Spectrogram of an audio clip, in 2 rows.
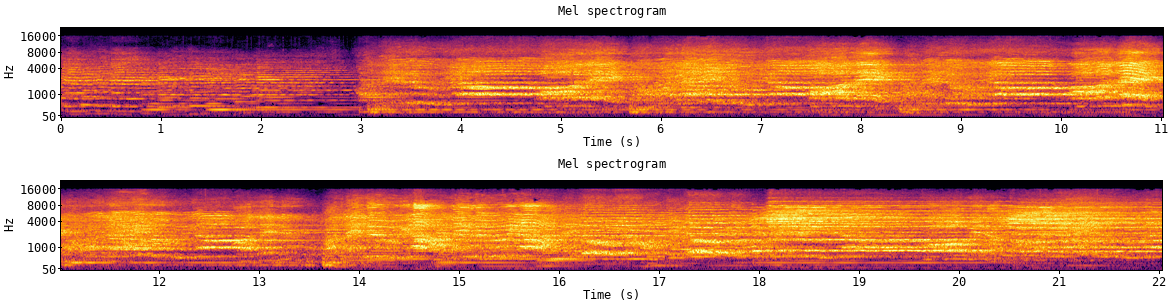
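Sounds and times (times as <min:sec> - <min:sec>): orchestra playing: 0:00.0 - 0:22.0
choir singing: 0:03.0 - 0:22.0.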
